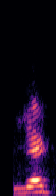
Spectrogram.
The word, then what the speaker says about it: read: रेड जो है वो हमारे रीड की सेकंड और थर्ड फॉर्म होती है, स्पेलिंग वही होते हैं, जस्ट प्रोनाउंस करने में हम इस तरह बोलते हैं, रीड रेड रेड, ठीक है।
